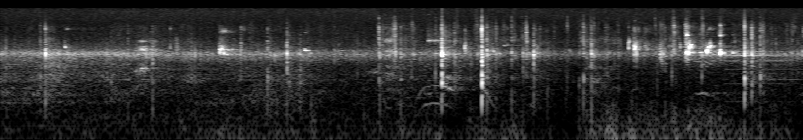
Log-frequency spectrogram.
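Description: A tennis ball pops sharply off a racket.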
